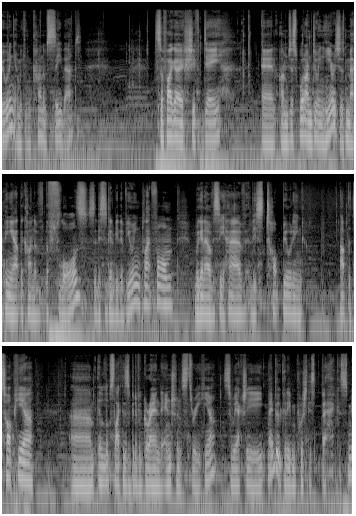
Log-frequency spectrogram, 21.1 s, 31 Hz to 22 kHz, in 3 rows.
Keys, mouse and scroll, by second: 0.1 middle click, 0.4 3, 0.6 click, 0.9 shift+middle click, 2.1 ctrl+l, 3.1 shift+d, 4.7 shift+d, 5.9-7.3 middle drag, 9.4 middle click, 9.9 Tab, 11.3 shift+middle drag, 13.6-13.9 shift+middle drag, 15.6 shift+middle drag, 17.6-17.9 middle drag.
